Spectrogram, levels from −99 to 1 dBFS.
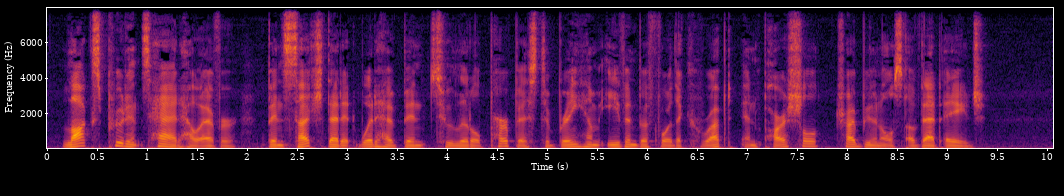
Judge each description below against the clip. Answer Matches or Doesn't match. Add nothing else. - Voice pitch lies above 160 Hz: Doesn't match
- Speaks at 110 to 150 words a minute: Doesn't match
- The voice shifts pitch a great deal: Doesn't match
